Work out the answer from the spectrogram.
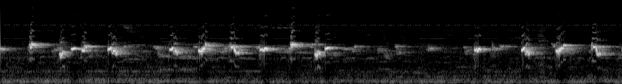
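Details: Trucukan, the yellow-vented bulbul, singing a long ropel phrase as a tutor recording: a steady chain of melodious whistled notes, some dipping then rising, with a brief lull before the run resumes; soft low hum behind.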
